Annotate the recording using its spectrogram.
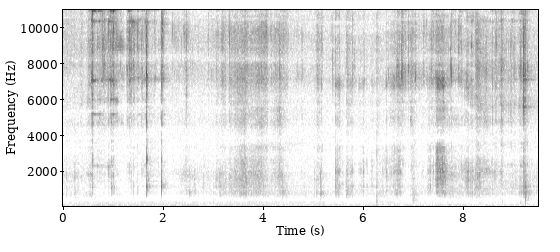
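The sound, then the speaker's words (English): Keys are dropped and jingle and clatter onto a hard floor in an empty new home, a scatter of short metallic clicks and rattles spread across the moment, fairly quiet against a faint hiss, with no voices. “As I drop my keys on the floor.”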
